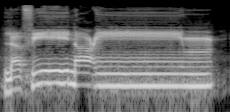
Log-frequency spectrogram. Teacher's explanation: جزم ہے، اس سے پہلے زیر ہے اس وجہ سے نعیم، عین کو گلے کے درمیان والے حصے سے پڑھیں گے، لمبا بھی کریں گے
